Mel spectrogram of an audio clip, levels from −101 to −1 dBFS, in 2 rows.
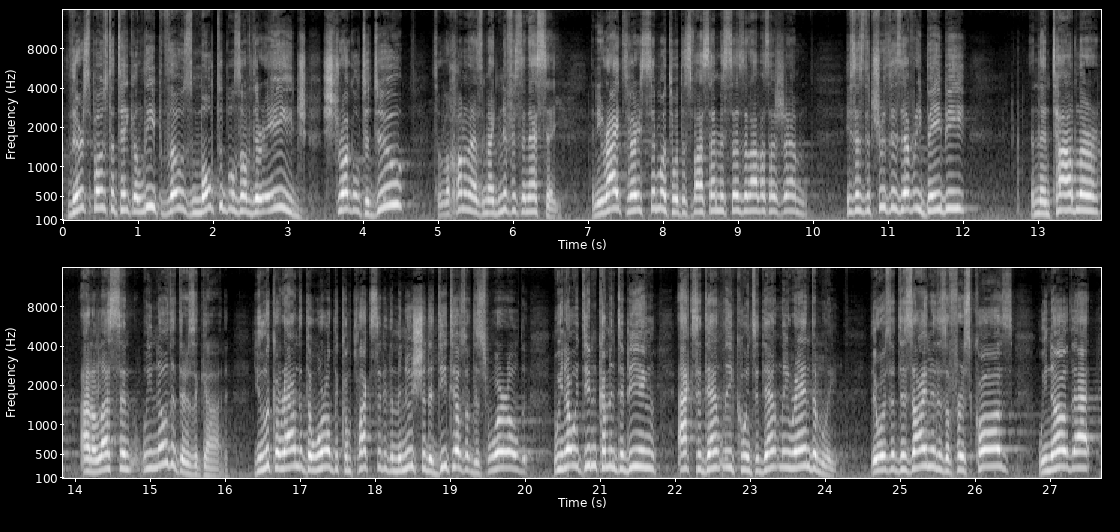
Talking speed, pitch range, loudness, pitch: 185 wpm, 230-280 Hz, -16 LUFS, 255 Hz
